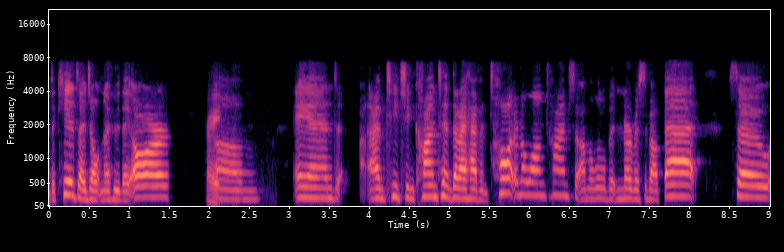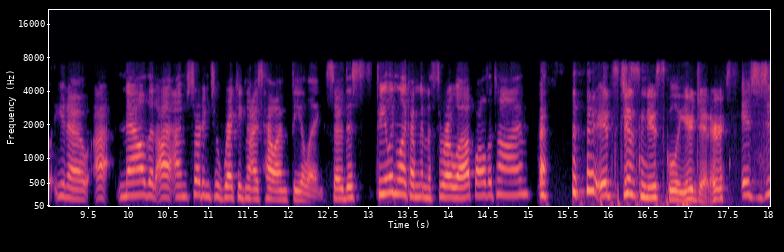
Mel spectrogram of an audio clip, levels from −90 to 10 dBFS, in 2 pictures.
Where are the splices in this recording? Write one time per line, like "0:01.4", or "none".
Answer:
none

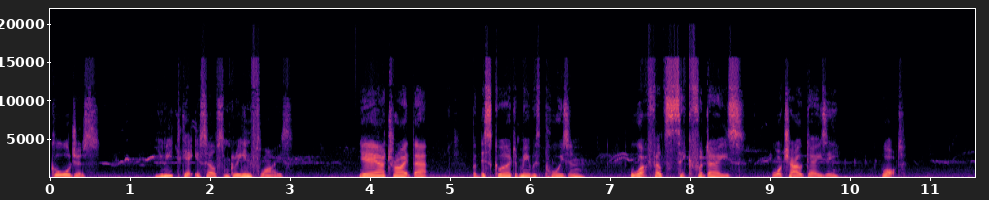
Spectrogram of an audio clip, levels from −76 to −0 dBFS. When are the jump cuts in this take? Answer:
0:05.4
0:09.0

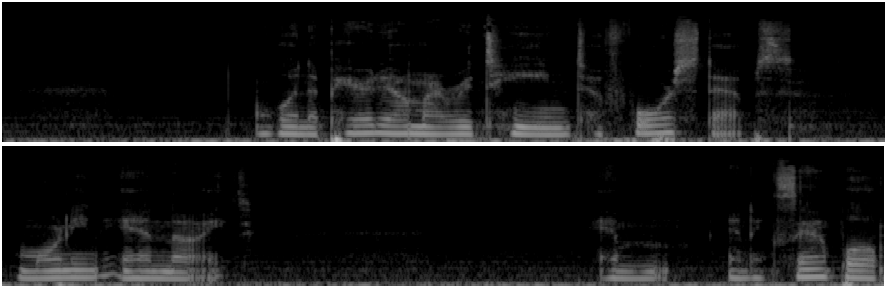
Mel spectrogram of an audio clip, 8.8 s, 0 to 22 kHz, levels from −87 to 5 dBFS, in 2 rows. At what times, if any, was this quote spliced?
none

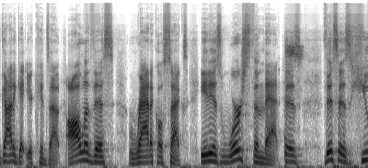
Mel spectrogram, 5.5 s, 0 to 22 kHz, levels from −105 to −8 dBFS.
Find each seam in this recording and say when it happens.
0:01.0
0:04.3

